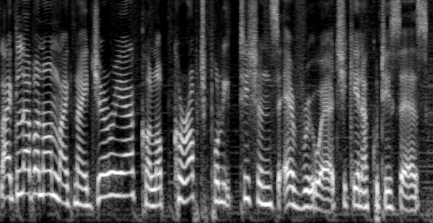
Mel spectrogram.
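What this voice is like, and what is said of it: Igbo Nigerian accent slipping out. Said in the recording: “Did you hear my Igbo accent just come out?”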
